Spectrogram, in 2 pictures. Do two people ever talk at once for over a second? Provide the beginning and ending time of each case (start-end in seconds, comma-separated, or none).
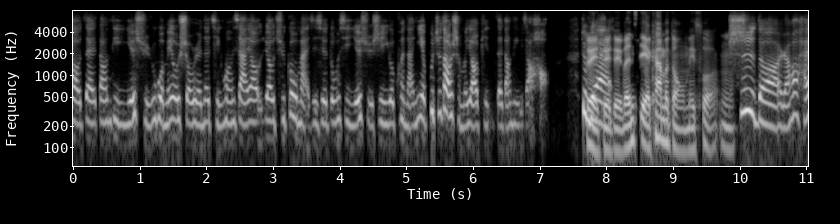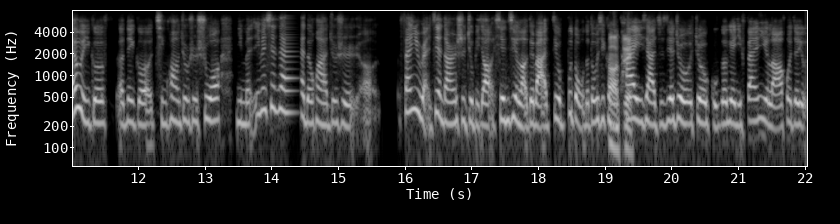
none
